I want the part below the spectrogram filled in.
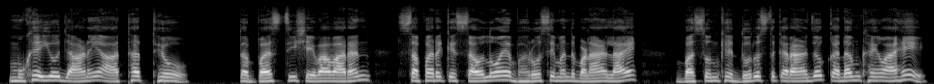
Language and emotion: Sindhi, happy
